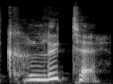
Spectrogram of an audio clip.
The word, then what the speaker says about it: Cloete: we talk almost every day and i still mispronounce her last name it's clutter i'll give you a clue okay yeah i'm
